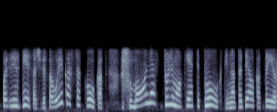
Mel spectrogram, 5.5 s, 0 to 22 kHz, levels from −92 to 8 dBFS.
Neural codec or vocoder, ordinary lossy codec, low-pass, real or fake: codec, 16 kHz in and 24 kHz out, 0.9 kbps, LongCat-Audio-Codec, fine tuned four codebook decoder; Opus, 24 kbps; 3.6 kHz; fake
